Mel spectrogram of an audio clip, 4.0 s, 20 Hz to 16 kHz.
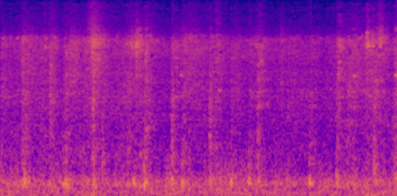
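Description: Fareed Express passenger train rolling along the ML1 main line, heard from on board as a steady rumble with repeated clickety-clack of wheels over rail joints, no voices.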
